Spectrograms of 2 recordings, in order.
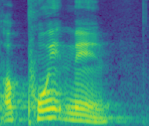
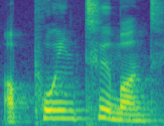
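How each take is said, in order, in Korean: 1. t 소리가 바로 m으로 이어집니다. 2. t 뒤에 모음이 하나 더 붙습니다.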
